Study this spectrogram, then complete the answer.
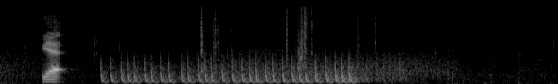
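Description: Footsteps run over dry dirt.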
